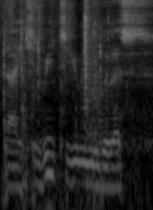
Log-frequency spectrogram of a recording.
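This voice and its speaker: A man's voice: sits low, level tone, normal speed, very noisy. A man doing an informal read-aloud of a literary novel, declamatory when reading and muttering rambling asides to himself.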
